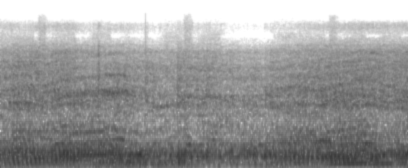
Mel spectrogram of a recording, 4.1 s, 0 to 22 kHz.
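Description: KTM 390 motorcycle's single-cylinder engine running steadily while riding.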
